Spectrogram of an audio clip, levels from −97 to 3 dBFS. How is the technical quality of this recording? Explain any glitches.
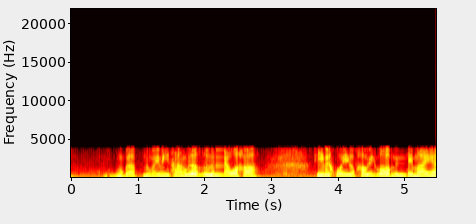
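The technical quality is limited. The speech has passed through a low-bitrate voice codec, and it drops out briefly three times.

The iLBC codec colours the whole clip. Its damage is plainly audible. The band stops at 4 kHz, so the speech sounds muffled and telephone-like. Each frame's excitation is coded on its own, with no help from the one before. That leaves a slightly rough, synthetic edge on the speech. The sound fits the 13.33 kbps mode with 30 ms frames.

Lost iLBC frames cause the three glitches. They occur at 0.54 to 0.60 s, at 2.19 to 2.33 s, and at 4.95 to 5.10 s. The first gap lasts 60 ms. The other two last 120 ms each, which fits two missing 30 ms frames in the first gap and four in each of the others. During each gap the decoder repeats the last pitch cycle mixed with noise. You hear a held, buzzy or breathy vowel, fading in the longer gaps. 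Because each frame stands alone, the speech recovers almost at once.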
